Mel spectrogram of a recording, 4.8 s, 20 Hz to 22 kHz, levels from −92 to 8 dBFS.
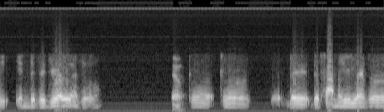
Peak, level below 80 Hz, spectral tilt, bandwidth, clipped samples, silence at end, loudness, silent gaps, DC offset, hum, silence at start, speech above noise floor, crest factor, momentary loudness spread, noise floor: -2 dBFS; -54 dBFS; -7.5 dB/octave; 17.5 kHz; under 0.1%; 0 s; -16 LUFS; none; under 0.1%; none; 0 s; 30 dB; 16 dB; 14 LU; -45 dBFS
